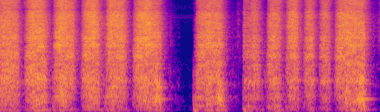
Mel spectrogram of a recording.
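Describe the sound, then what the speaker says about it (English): The cut edge of a foam core board is sanded by hand in quick, even back-and-forth strokes, about a dozen rasping passes with one short pause, close and fairly loud, with no talking. "you can sand it down a little more evenly"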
